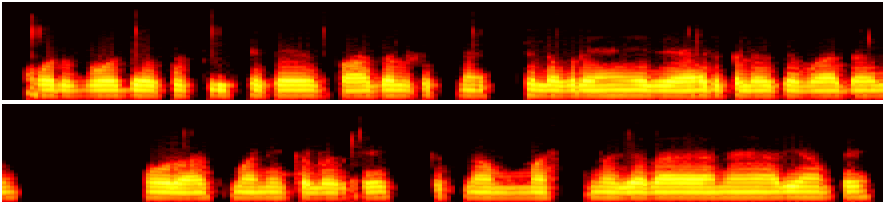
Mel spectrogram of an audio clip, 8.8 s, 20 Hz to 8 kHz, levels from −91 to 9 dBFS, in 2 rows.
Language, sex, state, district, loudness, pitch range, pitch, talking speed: Hindi, male, Uttar Pradesh, Jyotiba Phule Nagar, -17 LUFS, 115-120 Hz, 120 Hz, 190 wpm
